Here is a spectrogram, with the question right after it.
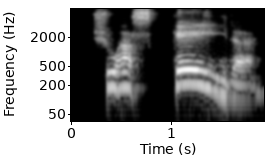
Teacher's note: Então, a sílaba que você mais demora foneticamente é a penúltima. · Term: paroxítona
